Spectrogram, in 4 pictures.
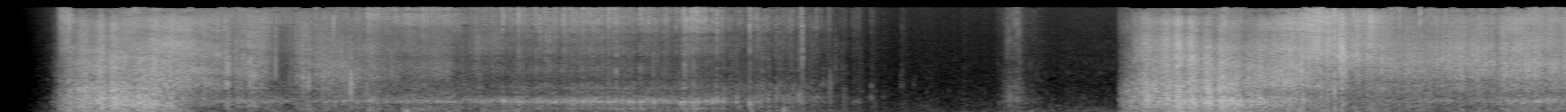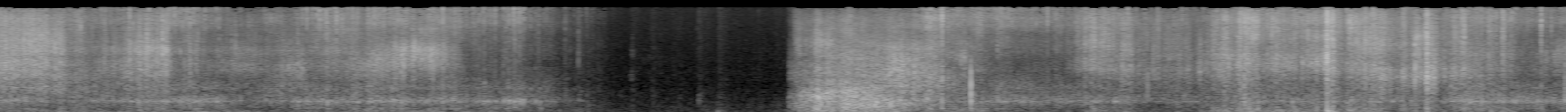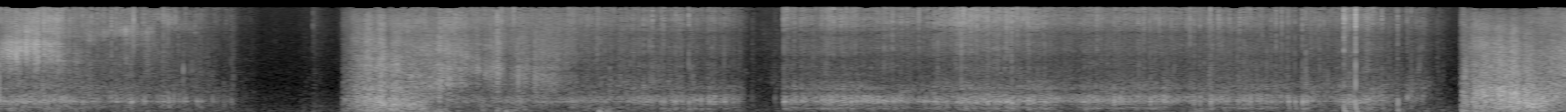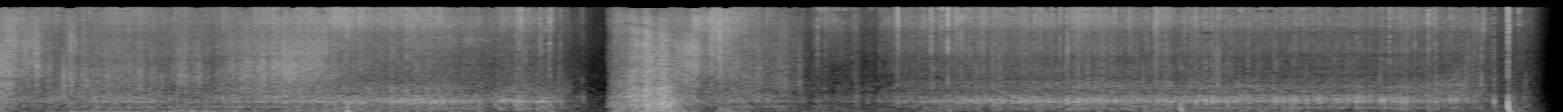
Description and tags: SAND POUR
Grabbing sand and pourring it on a pile of sand. Close perspective
pour, sable, pouring, sand, texture, grain, grabbing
